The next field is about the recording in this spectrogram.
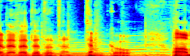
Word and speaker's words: Antetokounmpo: Giannis Antetokounmpo. I can't say his name ever. – Antetokounmpo.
